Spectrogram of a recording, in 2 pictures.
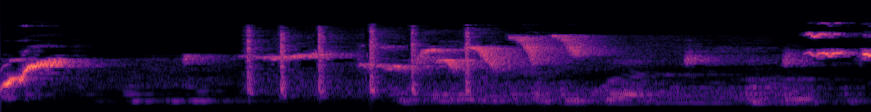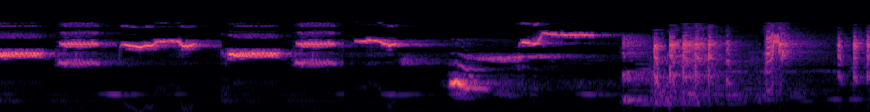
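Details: White-rumped shama in full song, moving from a rising whistle through rattling clicks and slurred notes into high, clear whistled phrases that jump in pitch, ending with a harsh, scratchy burst.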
